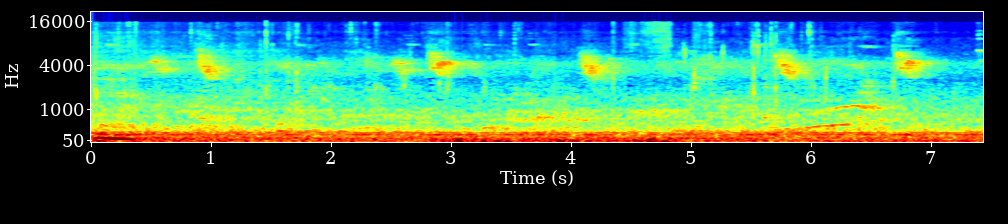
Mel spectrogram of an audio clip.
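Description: Small birds chirping in short, high, falling notes, repeated about once a second, over a faint steady low hum.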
